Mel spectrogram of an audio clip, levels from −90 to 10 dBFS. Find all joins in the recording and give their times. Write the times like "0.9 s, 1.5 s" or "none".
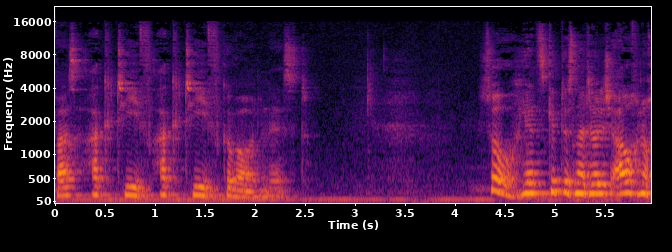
1.0 s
